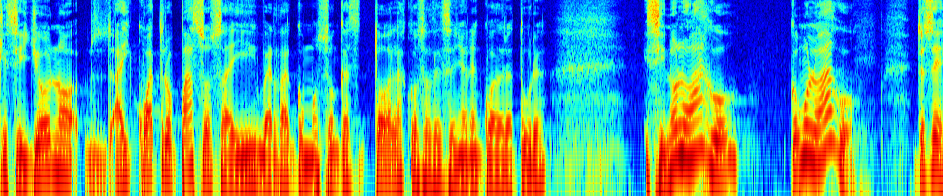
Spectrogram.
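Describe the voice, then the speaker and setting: On a very clean recording with a silent background, a man with a fairly high pitch speaks with long, frequent pauses. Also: moderate pace, very even loudness. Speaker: radio host, church program presenter. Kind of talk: casual chat about bible teaching. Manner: halting, with repeated words.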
